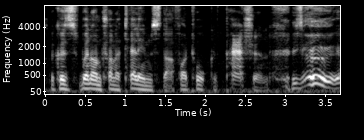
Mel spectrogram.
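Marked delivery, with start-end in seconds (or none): 3.2-3.7 high loud startled "Oh"; hammed-up shocked "Oh"; mock startled gasp. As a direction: jump like you're frightened. Mimicking people freaking out.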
